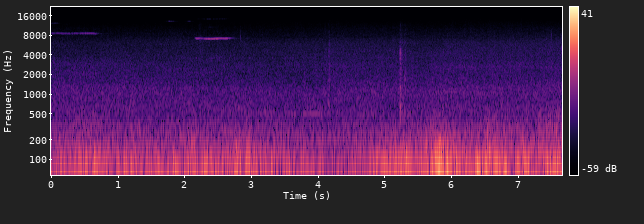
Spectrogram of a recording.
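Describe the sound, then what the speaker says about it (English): Steady wind buffeting a microphone outdoors above a suburban neighbourhood in Sidcup, London, a low, constant rumble with a slight swell near the end and no one talking. "it's a bit windy"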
